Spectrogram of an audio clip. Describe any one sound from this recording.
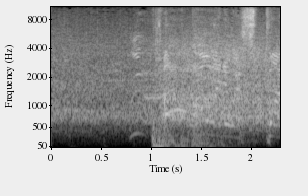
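A body slams hard onto the floor with a heavy thud.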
